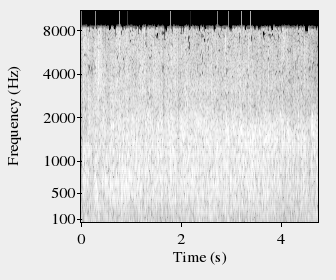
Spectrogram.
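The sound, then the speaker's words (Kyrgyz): Audience applause at a screening of student-made films: dense, even clapping that stays loud and unbroken for nearly five seconds, with no voices above it. “Мына ушуларга кол жабабыз.”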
